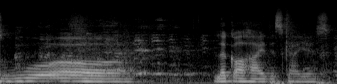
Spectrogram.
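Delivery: a hint of a stunned passenger; lightly voiced bus rider. Bus riders noticing he's high.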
